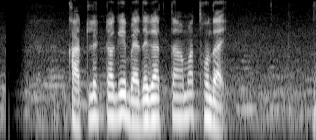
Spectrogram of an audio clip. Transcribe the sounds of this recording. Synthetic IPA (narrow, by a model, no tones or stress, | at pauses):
kaʈleʈʋaɡeːbɛd̪əɡat̪ːaːmat̪hõnd̪a̰j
